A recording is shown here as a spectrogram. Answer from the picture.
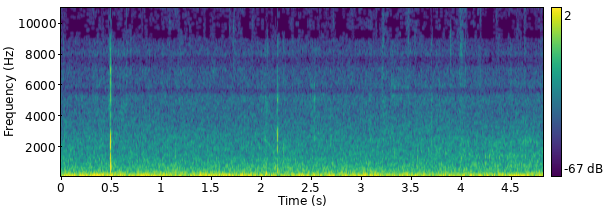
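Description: Steady rain on a city street over a low traffic rumble, with a few sharp ticks of drops landing close by.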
